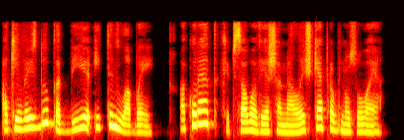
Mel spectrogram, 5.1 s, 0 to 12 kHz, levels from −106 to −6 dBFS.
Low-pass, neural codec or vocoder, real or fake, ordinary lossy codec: 7.2 kHz; codec, 16 kHz, 1 kbps, FunCodec, trained on LibriTTS, 50 frames a second; fake; AAC, 48 kbps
